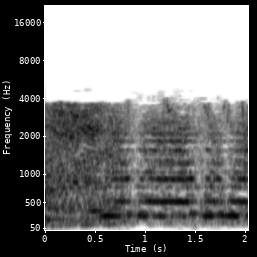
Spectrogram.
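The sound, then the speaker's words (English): A car's engine roars loudly and steadily as the car drives off, a dense, rushing mechanical noise with no talking over it. “Take your hand off the brake, release, and listen.”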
